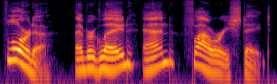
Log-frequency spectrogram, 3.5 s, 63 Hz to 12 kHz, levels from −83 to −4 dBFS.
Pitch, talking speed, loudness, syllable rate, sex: 175 Hz, 85 wpm, -19 LUFS, 4.3 syllables/s, male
